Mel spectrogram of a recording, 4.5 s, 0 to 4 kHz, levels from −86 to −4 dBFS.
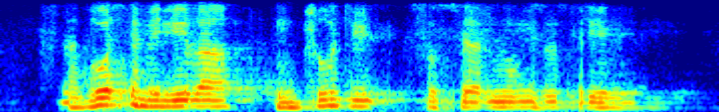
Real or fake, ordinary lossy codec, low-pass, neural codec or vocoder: fake; Opus, 16 kbps; 3.6 kHz; codec, 16 kHz in and 24 kHz out, 0.6 kbps, FireRedTTS-2 codec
